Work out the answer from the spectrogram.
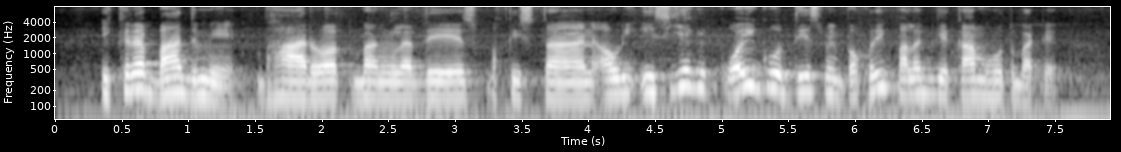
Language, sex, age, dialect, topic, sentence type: Bhojpuri, male, 25-30, Northern, agriculture, statement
